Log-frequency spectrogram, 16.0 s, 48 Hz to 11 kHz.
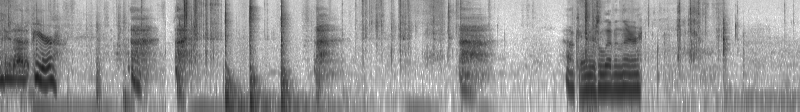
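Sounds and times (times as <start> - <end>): short rustles: 0.0 - 4.5, 5.9 - 9.2
sharp knocks on wood: 4.5 - 6.2.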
